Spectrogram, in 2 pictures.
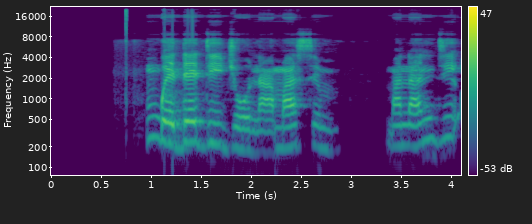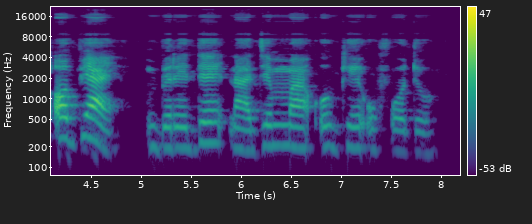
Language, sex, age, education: Igbo, male, 15-29, tertiary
